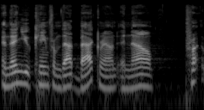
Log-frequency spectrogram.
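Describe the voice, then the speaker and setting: A man's voice: mid-range voice, fairly even intonation, a little slow. Filipino-born guy asking lots of questions, easygoing chat, echoey room. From Philippines. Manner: probing, chatty questions. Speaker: interviewer. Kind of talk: conversational interview.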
